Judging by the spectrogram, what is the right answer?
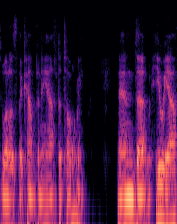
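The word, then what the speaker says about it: Ptolemy: Um, and I didn't know this at the time, but Tommy lived in 150 AD. It was spelled with a P that silent P. I dropped the P for branding uh reasons.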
